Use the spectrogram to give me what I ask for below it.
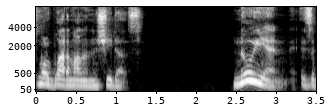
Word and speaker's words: Nguyen: Nguyen is the pronunciation.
